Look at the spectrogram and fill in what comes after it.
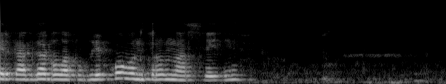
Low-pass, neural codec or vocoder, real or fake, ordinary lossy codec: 7.2 kHz; codec, 16 kHz, 4 kbps, FreqCodec, smaller model; fake; Opus, 24 kbps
